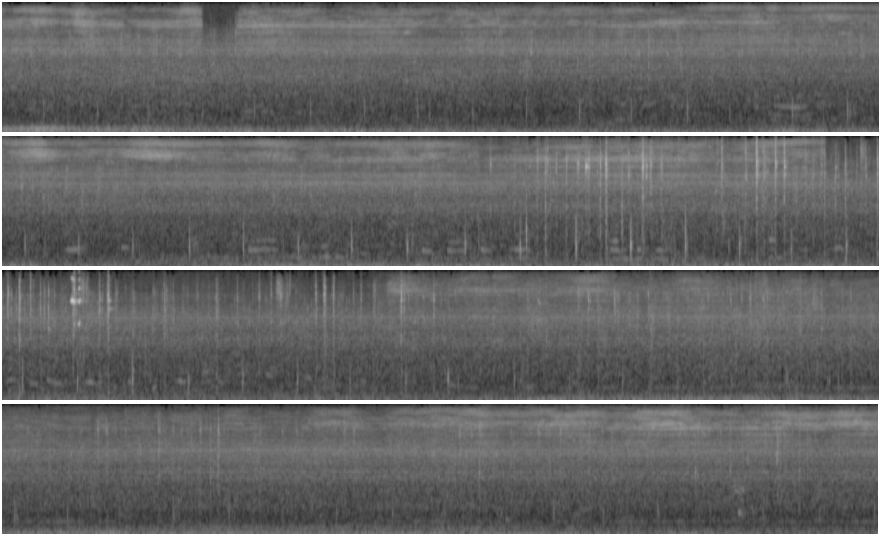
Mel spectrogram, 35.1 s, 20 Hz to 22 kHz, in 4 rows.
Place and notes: Poznan, Sobieskiego housing estate - paiting a zebra
Two workers painting a zebra crossing with spray paint. one operating the machine the other shaking the cans, separating the empty ones, knocking them on the road. Talking. Hum of the industrial vacuum cleaner coming form the auto cleaner in the background. Sounds of the nearby tram loop.
Poznan, Poland, 18 April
